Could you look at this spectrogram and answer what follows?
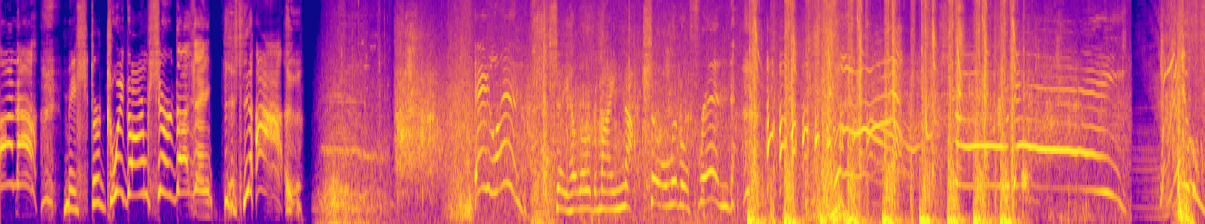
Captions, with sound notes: Mr. Twig Arms sure doesn't! [laughing] Hey, Lynn! Say hello to my not-so-little friend. [laughing] [screaming] Snow da-a-a-y!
